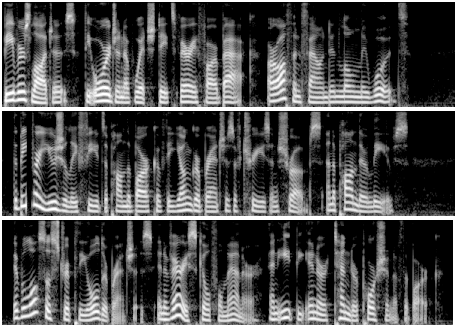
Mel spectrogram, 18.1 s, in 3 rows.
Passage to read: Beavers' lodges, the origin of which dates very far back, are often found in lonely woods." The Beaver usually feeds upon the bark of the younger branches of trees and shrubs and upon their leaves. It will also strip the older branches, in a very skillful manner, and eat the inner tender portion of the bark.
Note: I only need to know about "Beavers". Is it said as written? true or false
true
